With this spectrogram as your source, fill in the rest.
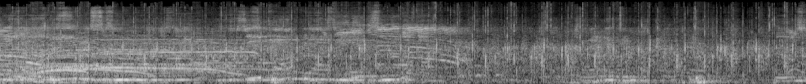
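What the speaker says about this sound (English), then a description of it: "But give them a round of applause." A Fan Expo Canada 2024 crowd at a Letterkenny reunion panel applauds and cheers, with whoops and scattered voices rising over steady clapping, the noise loudest early and then settling into lighter clapping and chatter.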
